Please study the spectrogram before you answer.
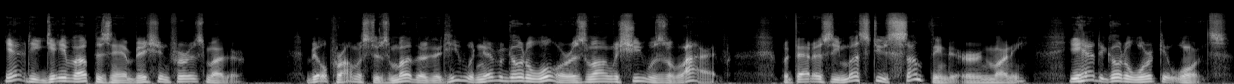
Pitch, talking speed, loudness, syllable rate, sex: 120 Hz, 215 wpm, -18 LUFS, 5.3 syllables/s, male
